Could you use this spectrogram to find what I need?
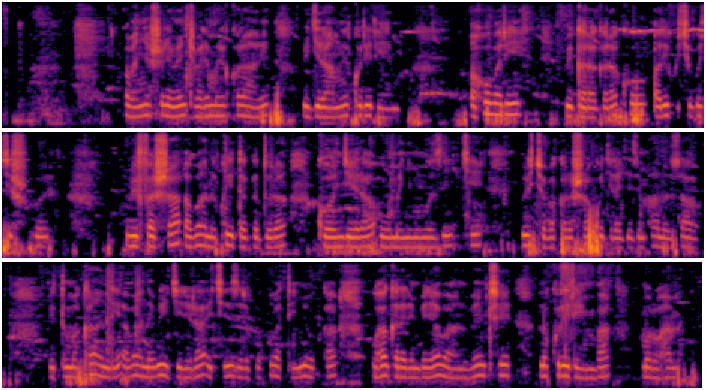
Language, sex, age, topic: Kinyarwanda, female, 18-24, education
